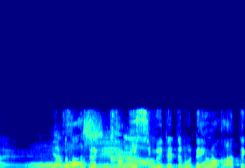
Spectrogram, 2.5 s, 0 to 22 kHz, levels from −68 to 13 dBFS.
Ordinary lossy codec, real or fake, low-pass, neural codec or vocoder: none; real; none; none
